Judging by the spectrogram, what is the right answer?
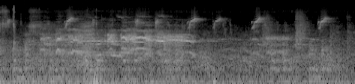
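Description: A rooster crowing once, starting about a second in and lasting about two seconds, while a small bird gives short, rising chirps several times.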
